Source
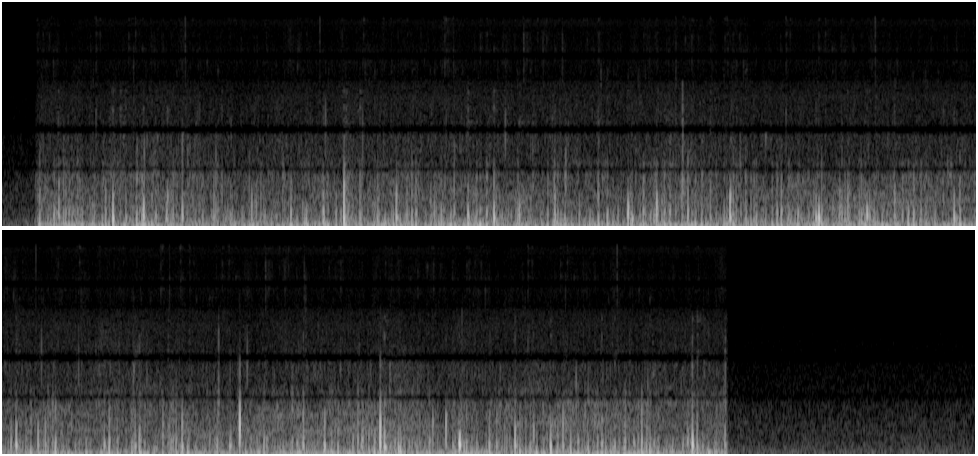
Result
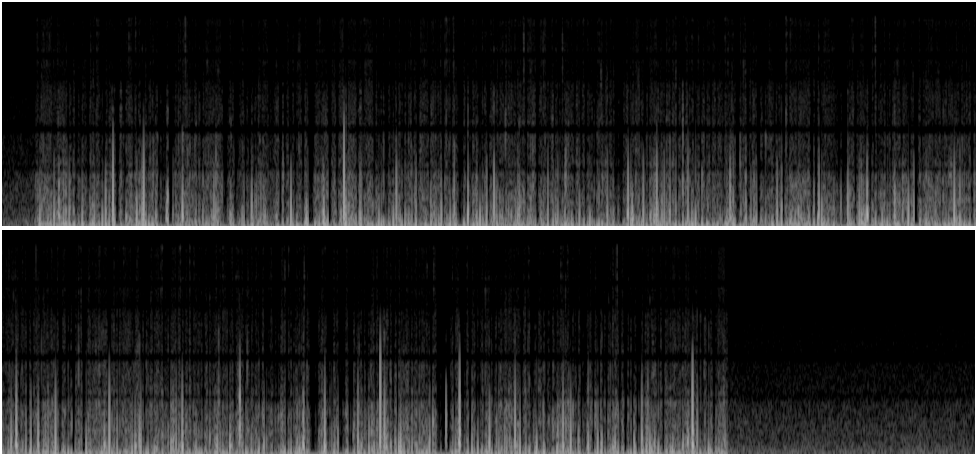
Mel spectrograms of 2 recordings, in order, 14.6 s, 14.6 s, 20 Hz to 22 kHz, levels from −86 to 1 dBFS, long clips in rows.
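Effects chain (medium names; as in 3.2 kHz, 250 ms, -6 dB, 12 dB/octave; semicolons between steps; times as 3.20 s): transformer saturation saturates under 1.3 kHz; trim +1 dB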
